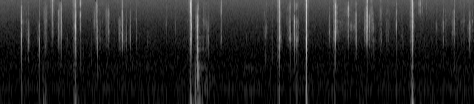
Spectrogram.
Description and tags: USB Cable Connect And Disconnect (Plug)
Connecting and Disconnecting USB Mini connector to my Sansa.
cable, connect, disconnect, interaction, interface, plug, unplug, usb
